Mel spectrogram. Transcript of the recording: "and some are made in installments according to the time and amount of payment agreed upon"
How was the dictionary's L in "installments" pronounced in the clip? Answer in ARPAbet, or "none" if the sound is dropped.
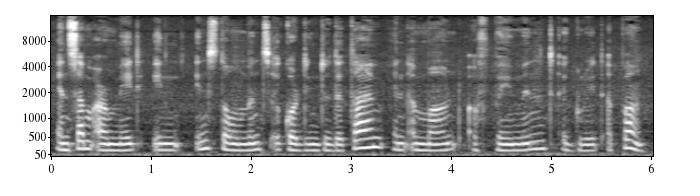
L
